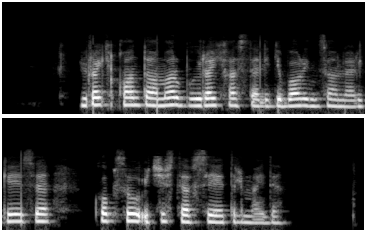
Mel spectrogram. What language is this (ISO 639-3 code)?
uzb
